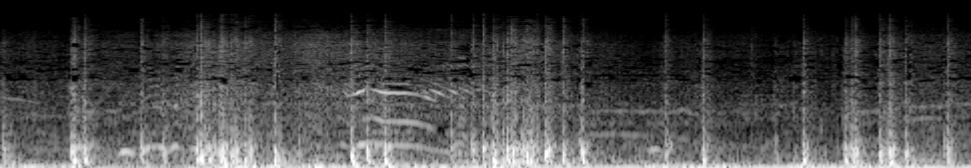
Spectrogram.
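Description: Aerial consumer fireworks going off overhead in rapid, irregular bangs and crackles, with thicker bursts of crackle about a second in and again around three seconds in.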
